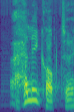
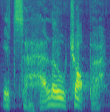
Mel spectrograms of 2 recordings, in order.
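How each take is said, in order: First: Said in the usual way. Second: Put-on "hello chopper" said as a small child's version of helicopter; lightly voiced little girl saying "hello chopper"; a child lisping "hello chopper" to a worried caller; child's mispronunciation. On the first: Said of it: "And he said". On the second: A narrator's reading. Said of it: "the little child said".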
